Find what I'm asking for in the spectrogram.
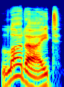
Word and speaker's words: Luddite: 在英语当中有一个词专门用来形容反对科技进步的人叫做 Luddite. Luddite is spelled L-U-D-D-I-T-E.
